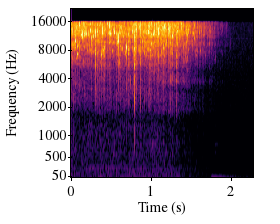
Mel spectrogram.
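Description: Sound effect of pancake batter sizzling in a hot frying pan: a steady crackling hiss that fades away over the last half second.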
